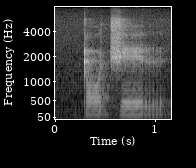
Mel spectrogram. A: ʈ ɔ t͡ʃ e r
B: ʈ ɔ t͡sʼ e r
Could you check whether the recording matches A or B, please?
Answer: A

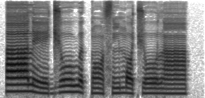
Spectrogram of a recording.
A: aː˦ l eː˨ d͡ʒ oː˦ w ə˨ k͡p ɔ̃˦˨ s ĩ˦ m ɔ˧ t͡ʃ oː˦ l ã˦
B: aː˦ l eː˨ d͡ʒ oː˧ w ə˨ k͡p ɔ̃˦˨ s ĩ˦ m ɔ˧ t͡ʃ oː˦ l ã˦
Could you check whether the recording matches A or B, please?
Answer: A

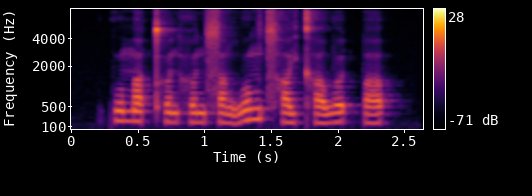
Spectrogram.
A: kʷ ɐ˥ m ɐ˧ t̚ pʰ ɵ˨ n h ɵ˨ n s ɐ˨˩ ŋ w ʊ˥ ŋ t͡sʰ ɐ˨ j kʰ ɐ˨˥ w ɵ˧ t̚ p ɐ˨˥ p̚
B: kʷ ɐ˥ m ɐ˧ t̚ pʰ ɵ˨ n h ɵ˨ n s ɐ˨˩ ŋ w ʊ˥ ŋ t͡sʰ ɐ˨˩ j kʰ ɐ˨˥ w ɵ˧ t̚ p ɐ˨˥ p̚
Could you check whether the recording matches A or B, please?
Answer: A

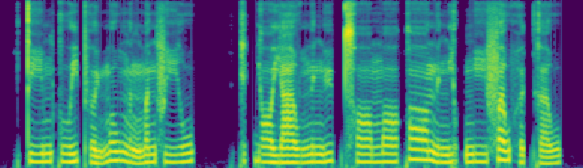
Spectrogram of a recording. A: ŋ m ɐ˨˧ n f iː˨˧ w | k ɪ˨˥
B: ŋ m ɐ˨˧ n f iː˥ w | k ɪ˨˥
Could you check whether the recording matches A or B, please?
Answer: A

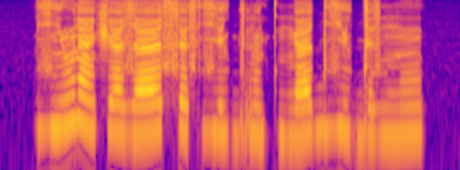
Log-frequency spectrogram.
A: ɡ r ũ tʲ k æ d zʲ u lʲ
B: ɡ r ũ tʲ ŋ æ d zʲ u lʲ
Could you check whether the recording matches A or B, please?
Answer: B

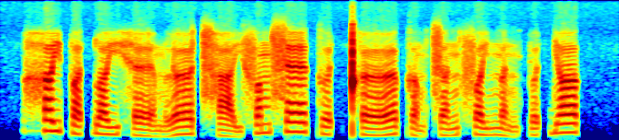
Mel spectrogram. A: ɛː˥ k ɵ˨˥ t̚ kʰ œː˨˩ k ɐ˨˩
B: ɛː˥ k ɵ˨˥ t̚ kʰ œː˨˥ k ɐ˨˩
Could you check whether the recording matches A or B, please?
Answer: B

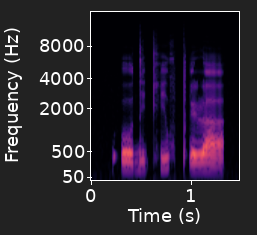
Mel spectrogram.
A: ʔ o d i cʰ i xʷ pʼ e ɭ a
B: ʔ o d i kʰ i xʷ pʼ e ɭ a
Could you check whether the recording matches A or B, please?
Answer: B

